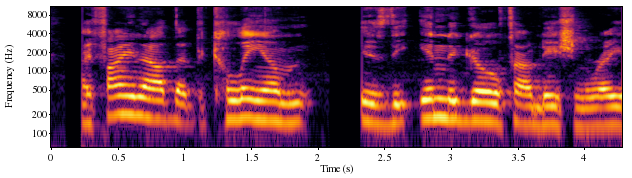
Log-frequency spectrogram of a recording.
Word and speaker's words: Kalium: So before I continue with that, further introducing myself, Kalium, the Azurite King, Kalium, that's how it's pronounced, Kalium, Kalium.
